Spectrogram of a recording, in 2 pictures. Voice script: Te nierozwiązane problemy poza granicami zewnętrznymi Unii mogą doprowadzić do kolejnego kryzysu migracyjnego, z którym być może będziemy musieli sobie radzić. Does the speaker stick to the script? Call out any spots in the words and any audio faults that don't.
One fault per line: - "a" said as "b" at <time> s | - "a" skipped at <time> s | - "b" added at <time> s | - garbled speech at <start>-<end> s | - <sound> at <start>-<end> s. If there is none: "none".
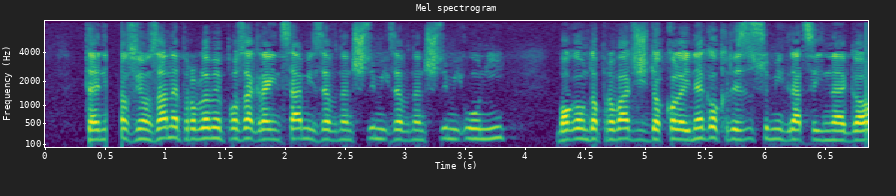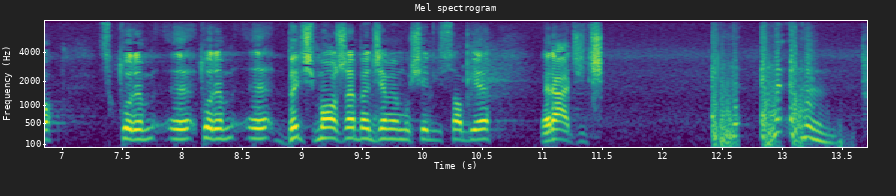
- dropout at 0.5-0.6 s
- "zewnętrznymi" added at 2.8 s
- "którym" added at 8.1 s
- cough at 12.4-13.6 s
